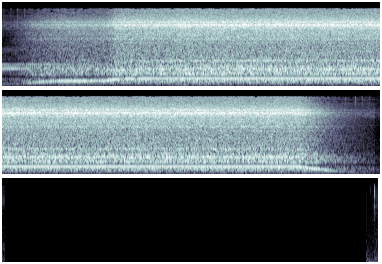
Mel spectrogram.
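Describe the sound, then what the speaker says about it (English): Motorcycle engine cooling fan switched on by a diagnostic tool's output test: a steady whirring rush that rises in pitch at the start, holds for about nine seconds, then winds down and stops, followed by silence. "Again, you'll hear the fan when it's actuated."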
